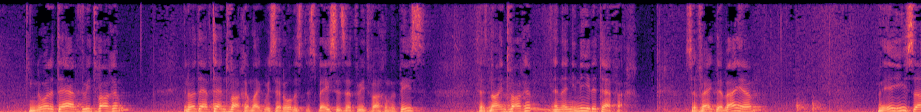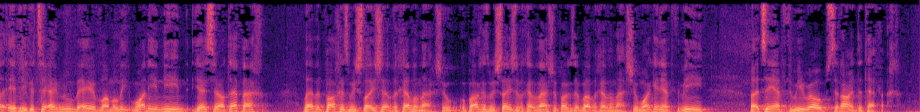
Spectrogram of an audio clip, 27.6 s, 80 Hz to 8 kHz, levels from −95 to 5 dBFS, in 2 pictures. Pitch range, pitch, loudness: 95-150 Hz, 130 Hz, -18 LUFS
